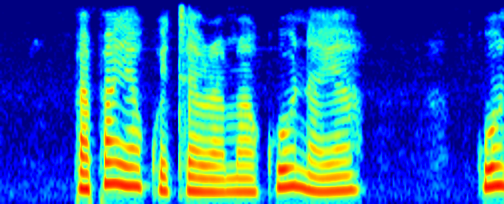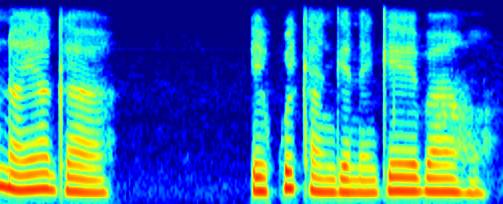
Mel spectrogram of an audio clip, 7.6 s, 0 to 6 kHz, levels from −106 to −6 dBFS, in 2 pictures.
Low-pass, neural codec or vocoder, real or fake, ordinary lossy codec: 5.4 kHz; none; real; none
